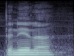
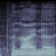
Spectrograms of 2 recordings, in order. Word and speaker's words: Peninnah: And like it was with Rachel and Leah, Leah, and in this case, Penina, or Penina, as she's sometimes pronounced,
